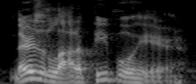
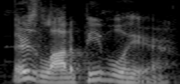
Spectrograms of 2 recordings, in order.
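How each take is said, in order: First: 'A lot of' is reduced to 'a lotta'. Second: 'A lot of' is reduced to 'a lotta'.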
